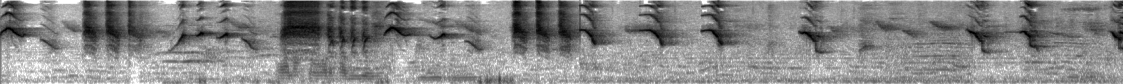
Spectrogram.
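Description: A long-tailed shrike sings a fast, varied run of sharp chirps, whistles and harsh buzzy bursts in quick succession, with brief pauses between phrases.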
